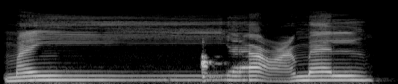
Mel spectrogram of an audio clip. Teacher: Masukkan nun ke ya, kemudian keluarkan dari hidung. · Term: dengungan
